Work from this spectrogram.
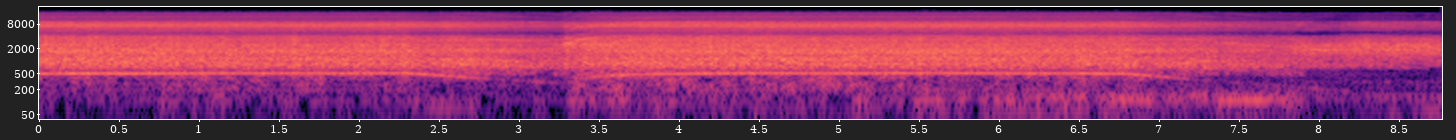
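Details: Angle grinder: spins up to a steady high whine, coasts down and restarts, pitch even with no grinding or rattle; normal running.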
